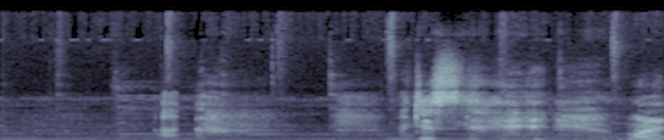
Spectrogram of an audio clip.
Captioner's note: hesitates; chuckles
